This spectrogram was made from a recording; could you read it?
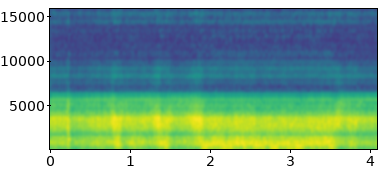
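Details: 1960 Philips B3X00U radio with dirty band switch, needing recapping: steady hiss and crackle, no clear station; noisy, weak reception on that band.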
